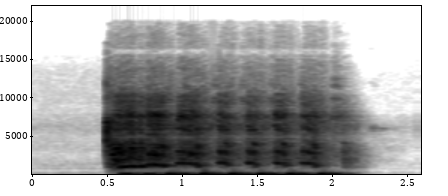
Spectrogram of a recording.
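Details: 1987 Honda Super Magna after about 10 years sitting, with spark just restored and fuel and PB Blaster in the cylinders: fast, even starter churning for about two seconds without catching. Hard starting after sitting; cause suspected, not confirmed.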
